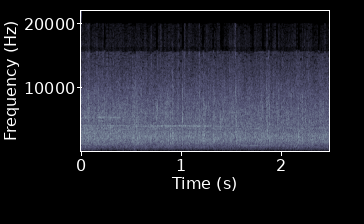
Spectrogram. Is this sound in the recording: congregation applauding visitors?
yes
